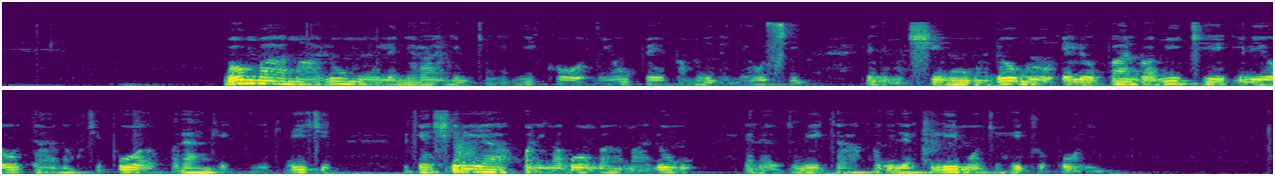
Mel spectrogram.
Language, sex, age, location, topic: Swahili, male, 25-35, Dar es Salaam, agriculture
